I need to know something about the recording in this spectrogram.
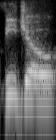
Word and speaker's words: Vigo: Nonetheless, the ship began to take on water and immediately was diverted to Vigo Spain. Vigo Spain. V-I-G-O is how you spell it.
